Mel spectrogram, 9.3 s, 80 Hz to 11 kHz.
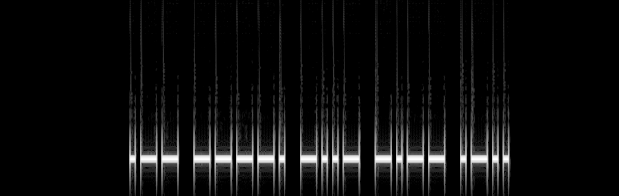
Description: Morse code, heard as a keyed tone, about 15 wpm, 700 Hz. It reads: W9XYL
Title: USA Call Signs - 5 Characters - Repeated 2x - 15wpm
